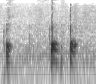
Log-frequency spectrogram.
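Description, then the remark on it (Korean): Someone does a vocal rooster impression in an impression contest: three short, nasal, clucking bursts in quick succession, moderately loud, with no other talking. “뭐닭 울음소리 뭐.”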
